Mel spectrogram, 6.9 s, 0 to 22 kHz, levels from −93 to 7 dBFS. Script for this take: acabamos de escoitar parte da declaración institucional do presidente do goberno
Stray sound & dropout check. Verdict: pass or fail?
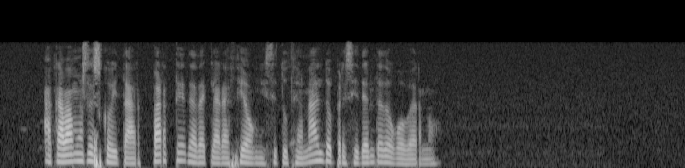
pass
